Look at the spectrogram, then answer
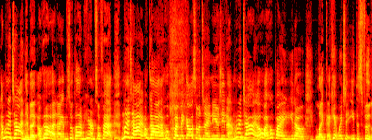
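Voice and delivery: high-pitched, racing mock panic; hammed-up dread tumbling into giddy asides; panicked inner thoughts. Voicing her panicked racing thoughts.

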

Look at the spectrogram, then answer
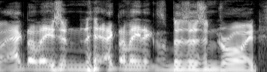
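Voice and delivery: lightly put-on droid voice. Shown as a demonstration. Actor re-creating his line for the host, droid voice. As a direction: say it as an announcing droid, with a chuckle. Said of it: "droid voice or whatever".

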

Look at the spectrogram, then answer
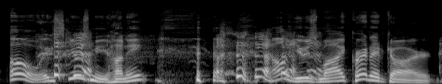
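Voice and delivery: slow, giggly quote through laughter; laughing through the credit-card line. Retold or imitated. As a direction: deliver it while cracking up, drawn out. Re-acting the episode line, laughing.

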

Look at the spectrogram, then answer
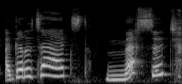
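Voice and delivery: high excited announcement; excited squeal. Acted. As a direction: squeal it like big news. Mock excited phone alert.

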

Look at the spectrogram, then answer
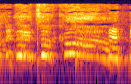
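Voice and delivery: high, slow, laughing yell; panicked shout. Retold or imitated. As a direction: cry the alarm to the group. Kids panicking at police car.

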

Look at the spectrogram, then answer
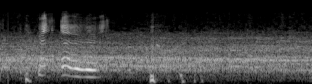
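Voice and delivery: high unvoiced shriek of delight; excited shout. Celebrating a crispy high five with a high squeal. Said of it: "and I'm like".

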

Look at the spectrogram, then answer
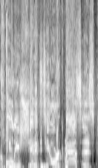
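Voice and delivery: high-pitched mock alarm with a laugh; retold panicked cry. Player retelling an orc ambush, hammed-up alarm. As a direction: cry it out high, stretching the end.

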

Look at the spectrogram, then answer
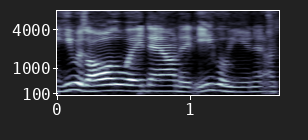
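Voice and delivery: ordinary talk

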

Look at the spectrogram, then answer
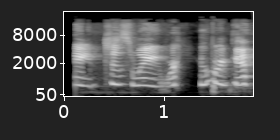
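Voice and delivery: normal talking voice

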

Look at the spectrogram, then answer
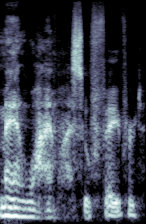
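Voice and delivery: low, hushed amazement; humble wonder. Acted. Elizabeth marveling at Mary's visit, humbly hushed. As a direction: say it softly, almost whispering.

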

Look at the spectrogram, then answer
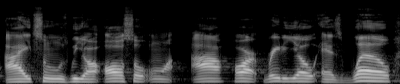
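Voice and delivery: laid-back host sign-off over music; podcast outro read. Acted. Host signing off to listeners, easy promo read. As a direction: plug the show like closing out an episode.

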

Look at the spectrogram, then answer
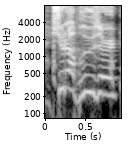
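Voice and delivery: laughing mock taunt; mock yell. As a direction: jeer it through laughter. Classmate mocking the class clown.

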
